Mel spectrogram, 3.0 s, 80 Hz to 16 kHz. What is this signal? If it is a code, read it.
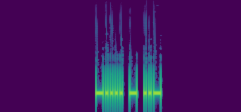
Morse code, heard as a keyed tone, about 42 wpm, 700 Hz. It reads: 6TU
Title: Three Challenging Letter-Number Combinations 40wpm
